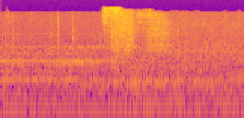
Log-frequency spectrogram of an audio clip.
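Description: A sharp whoosh sweeps past.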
